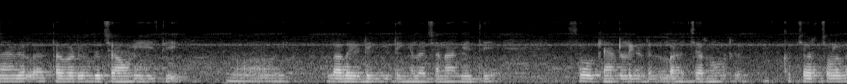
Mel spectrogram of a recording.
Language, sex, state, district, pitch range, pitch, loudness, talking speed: Kannada, male, Karnataka, Belgaum, 130-140 Hz, 135 Hz, -20 LUFS, 140 wpm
